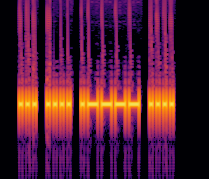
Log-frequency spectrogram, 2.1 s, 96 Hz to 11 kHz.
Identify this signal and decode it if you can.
Morse code, heard as a keyed tone, about 36 wpm, 700 Hz. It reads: SH1H
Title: Four Challenging Letter-Number Combinations 35wpm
